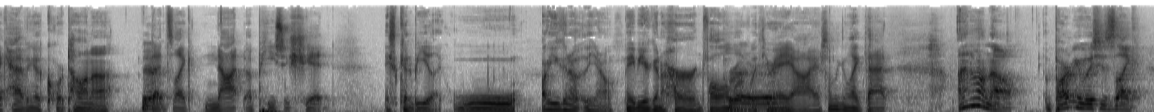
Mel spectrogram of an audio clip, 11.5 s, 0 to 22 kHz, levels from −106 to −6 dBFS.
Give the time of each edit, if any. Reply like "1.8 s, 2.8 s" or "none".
none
